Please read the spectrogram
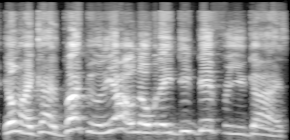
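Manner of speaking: high-pitched parody of exasperated liberals; mock indignant liberals. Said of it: "They're like".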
